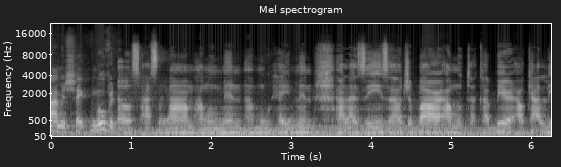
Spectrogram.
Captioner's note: person speaking foreign language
